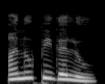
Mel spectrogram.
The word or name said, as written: ಅನುಪಿಗಲು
